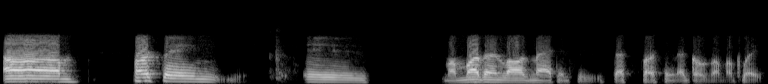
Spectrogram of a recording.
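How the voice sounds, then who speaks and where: A man chatting casually and haltingly as a podcast co-host over a remote internet call. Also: lowish voice, animated, creaky. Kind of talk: casual chat. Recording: muffled, thin phone-like internet connection.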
